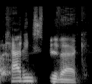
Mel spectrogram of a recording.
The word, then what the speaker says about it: Arkady Spivak: And you could make sure I don't pronounce Arkadi's name, so I don't mess it up. You got Arkady Spivak.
